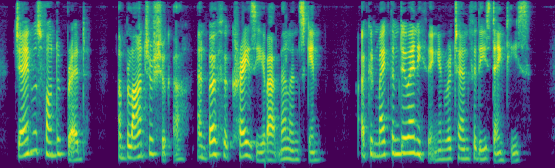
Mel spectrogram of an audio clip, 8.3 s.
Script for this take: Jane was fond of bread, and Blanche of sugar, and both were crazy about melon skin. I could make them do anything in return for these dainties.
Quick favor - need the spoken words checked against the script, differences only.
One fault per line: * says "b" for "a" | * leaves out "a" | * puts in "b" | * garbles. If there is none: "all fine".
all fine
